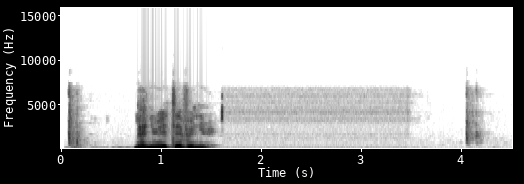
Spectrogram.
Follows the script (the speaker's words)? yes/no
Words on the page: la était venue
no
